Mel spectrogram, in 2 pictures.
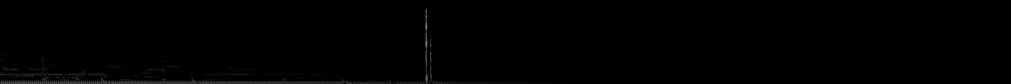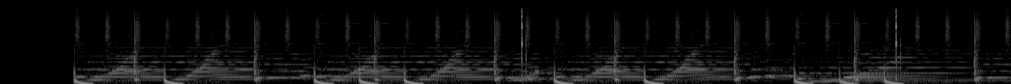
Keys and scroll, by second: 4.5 Down, 4.7 Down, 4.9 Down, 6.6 Down, 7.3 Down, 9.6 Down, 10.9 Up.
